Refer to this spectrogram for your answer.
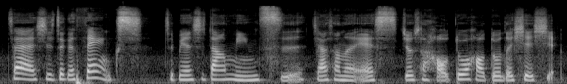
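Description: Woman, taiwanese mandarin accent, cheerful english teacher, mid pitch, slows for examples. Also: fairly even intonation. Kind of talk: online language lesson.

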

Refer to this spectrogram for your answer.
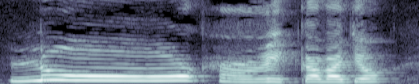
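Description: A woman voicing a vain, boastful budgie parrot in a storybook reading, with a shrill screech and slow sing-song self-praise. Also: darkish tone. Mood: chanting proudly.

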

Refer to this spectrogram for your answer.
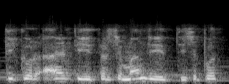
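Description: A man's voice: mid-range voice, steady tone, moderate pace, muffled recording, soft background music. A man from East Java with an East Javanese accent, giving an informal religious lecture in a rambling, conversational way full of rhetorical questions. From East Java, Indonesia. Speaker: religious speaker.

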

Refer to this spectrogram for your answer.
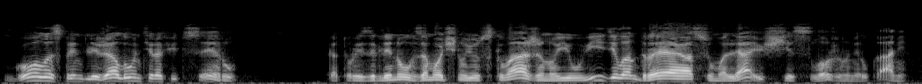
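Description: A man narrating an audiobook with dramatic, expressive storytelling. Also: lowish voice, moderate pace, no echo. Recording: dull lo-fi recording.

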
